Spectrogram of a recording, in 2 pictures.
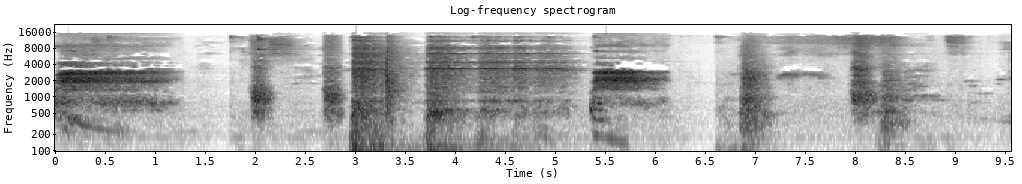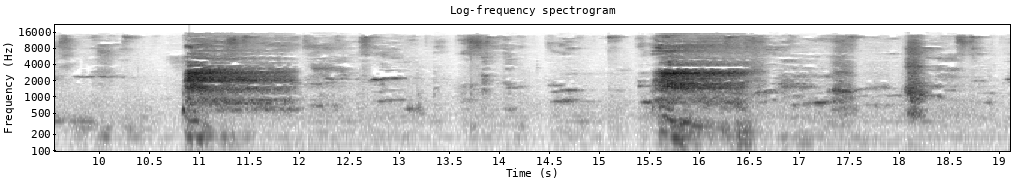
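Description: A young man grunts and groans loudly with effort, close by.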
